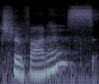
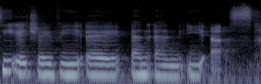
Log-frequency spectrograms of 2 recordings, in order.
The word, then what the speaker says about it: Chavannes: article, that by David Chavanis and Maria Ryan's manifesto on decolonizing the music survey. I'm actually not sure if I'm pronouncing his last name correctly right now. So it's Chavannes.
